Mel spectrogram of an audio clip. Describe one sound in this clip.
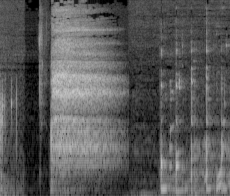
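A young man exclaims excitedly, close by.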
